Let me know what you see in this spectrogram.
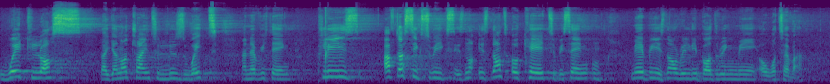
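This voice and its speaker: A woman speaks at a fairly slow pace in a fairly high pitch, with ordinary pitch variation and noticeable background noise. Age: 60s. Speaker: cancer doctor. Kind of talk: health talk at church conference.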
